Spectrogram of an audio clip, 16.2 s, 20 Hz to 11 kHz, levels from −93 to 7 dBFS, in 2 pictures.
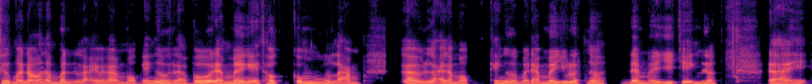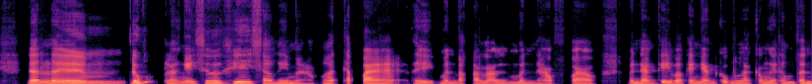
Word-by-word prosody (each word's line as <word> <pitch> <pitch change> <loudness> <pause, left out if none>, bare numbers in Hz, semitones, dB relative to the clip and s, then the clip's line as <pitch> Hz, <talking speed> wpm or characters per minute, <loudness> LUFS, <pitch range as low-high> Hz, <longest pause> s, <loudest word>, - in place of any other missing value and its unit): sự 130 0 +1
mà 130 -2 +1
nói 135 +10 +2
là 185 - +1
mình 120 -5 -1
lại 105 - -2
là 120 -2 0
một 110 -1 -3
cái 155 +2 -1
người 125 -6 +2
là 105 -1 0
vừa 110 +2 +5
đam 145 +2 +4
mê 145 -2 +5
nghệ 95 -5 +2
thuật, 105 -3 +1
cũng 160 -1 +1
làm, 105 -1 0 0.4
ừ, 105 0 +3
lại 105 +2 0
là 125 - +2
một 105 -3 -2 0.2
cái 160 - -2
người 130 -6 +1
mà 110 -2 -3
đam 120 +2 0
mê 130 -1 +3
du 125 - +1
lịch 110 -5 +2
nữa, 115 +7 +1 0.2
đam 130 0 +1
mê 130 -1 0
di 125 0 0
chuyển 95 +11 +1
nữa. 125 -2 0 0.5
Đấy, 115 +11 +1 0.3
nên 185 0 +5
là 130 -6 +6 0.5
đúng - - +5
là 125 0 -2
ngày 120 0 0
xưa 165 +6 +1
khi 185 +3 +4
sau 180 -1 -2
khi 175 0 -1
mà 155 -8 -4
học 95 - -14
hết 175 +4 -2
cấp 200 - -3
3 145 - +7
á 150 +2 +2 0.2
thì 105 -3 -2
mình 100 0 -4
bắt 145 +4 -5
đầu 115 - -2
là 95 -3 -1 0.2
mình 100 0 -6
học 95 -3 -4 0.2
vào 100 -3 0 0.3
mình 100 - -2
đăng 115 +1 0
ký 145 +6 0
vào - - 0
cái 135 - -2
ngành 115 -5 -1
cũng 105 +10 -4
là 150 - -3
công 115 0 -5
nghệ 100 - -1
thông 115 +4 -6
tin. 125 -1 0
125 Hz, 260 wpm, -25 LUFS, 105-145 Hz, 0.5 s, 3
